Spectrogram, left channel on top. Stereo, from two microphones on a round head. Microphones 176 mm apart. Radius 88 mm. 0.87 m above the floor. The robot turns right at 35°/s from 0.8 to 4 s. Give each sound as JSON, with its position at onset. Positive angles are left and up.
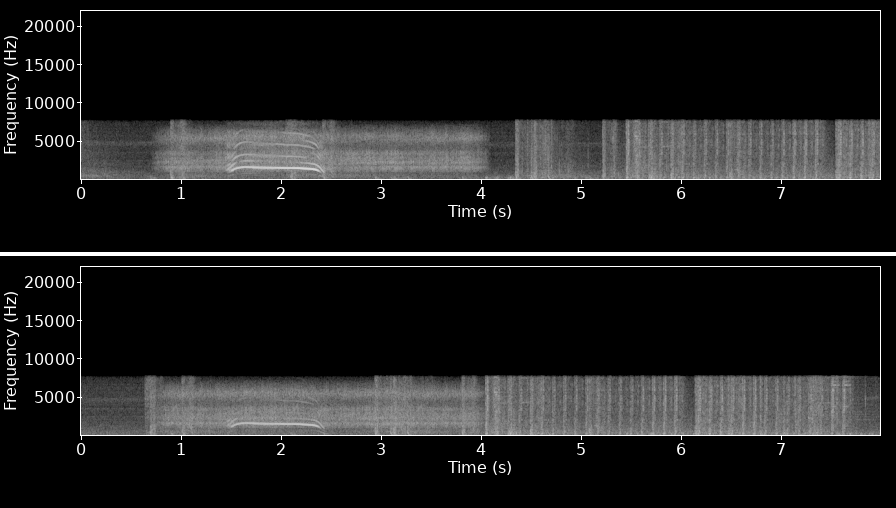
{"t": 1.4, "sound": "a scream", "azimuth_deg": 90}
